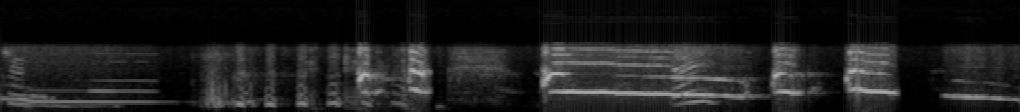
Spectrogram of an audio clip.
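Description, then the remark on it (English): Several people let out long, rising and falling howls in imitation of a wolf or coyote, loud, in overlapping bursts with short yips and breaks between them. “Let's hear that howl again.”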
